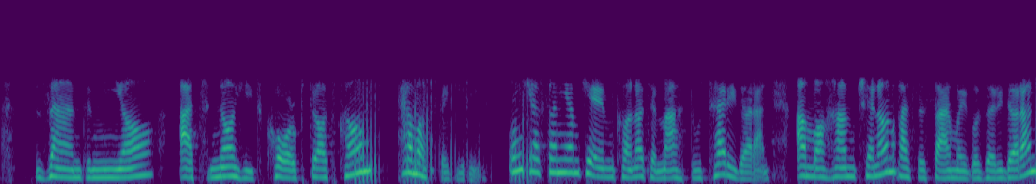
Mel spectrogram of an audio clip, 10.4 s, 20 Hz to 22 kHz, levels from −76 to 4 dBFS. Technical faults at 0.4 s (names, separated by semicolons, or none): AMR narrowband mobile codec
